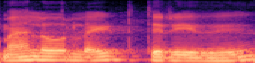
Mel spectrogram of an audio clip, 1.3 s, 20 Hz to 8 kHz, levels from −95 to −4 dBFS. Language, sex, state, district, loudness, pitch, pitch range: Tamil, male, Tamil Nadu, Kanyakumari, -16 LUFS, 110 Hz, 105-125 Hz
